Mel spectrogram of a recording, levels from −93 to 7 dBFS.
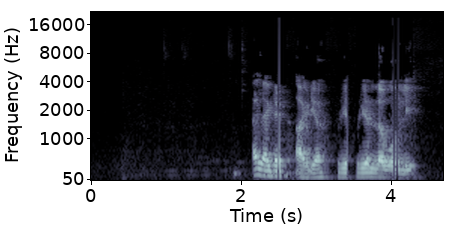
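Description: Corrupt frame muted, at 2.47 to 2.52 s just after "I like" and again at 4.01 to 4.10 s: the speech drops abruptly into silence, once for about 40 ms and once for about 90 ms, which fits one and then three compressed frames. Damaged bits made the decoder reject those frames, so the player filled their slots with silence and kept the timing intact. Overlapping chunks, at 3.39 to 3.64 s: a 250 ms stretch of the speech plays twice, heard as a stutter at the join. Each processed chunk, apparently 2 s long, began before the previous one had finished, so the overlap was repeated.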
